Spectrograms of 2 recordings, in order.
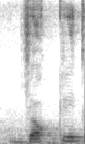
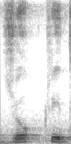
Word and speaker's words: যকৃত: তাহলে একই রকম ভাবে যকৃত বলতে পারবো না এটাকে যোগৃত বলতে হবে আমাদের উচ্চারণের ক্ষেত্রে অর্থাৎ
